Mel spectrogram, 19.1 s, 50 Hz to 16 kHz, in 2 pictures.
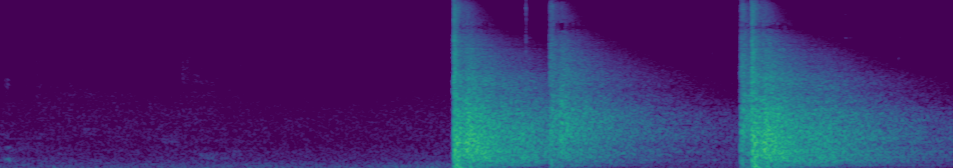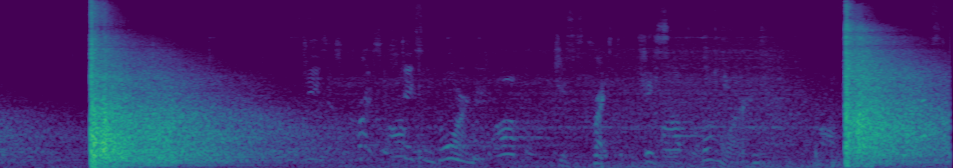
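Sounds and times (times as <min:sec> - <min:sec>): pistol shots echoing: 0:04.6 - 0:12.7, 0:18.0 - 0:19.0.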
